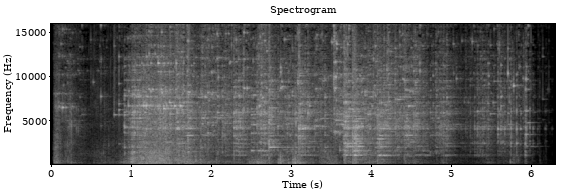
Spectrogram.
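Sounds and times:
glass crashing with reverb: 0.0 - 6.2.

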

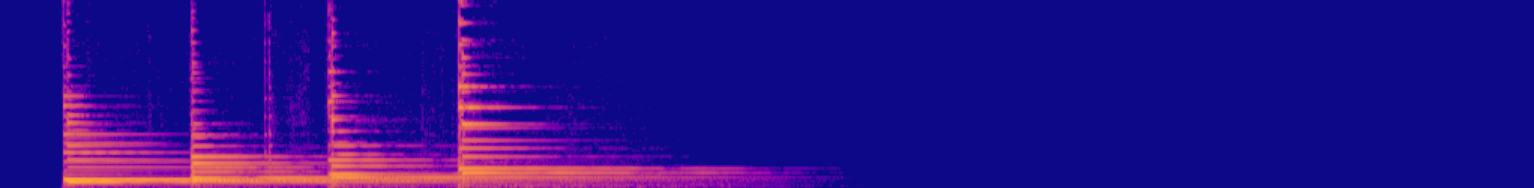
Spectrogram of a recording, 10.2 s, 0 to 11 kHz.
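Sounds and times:
harp slow arpeggio: 0.4 - 4.8.

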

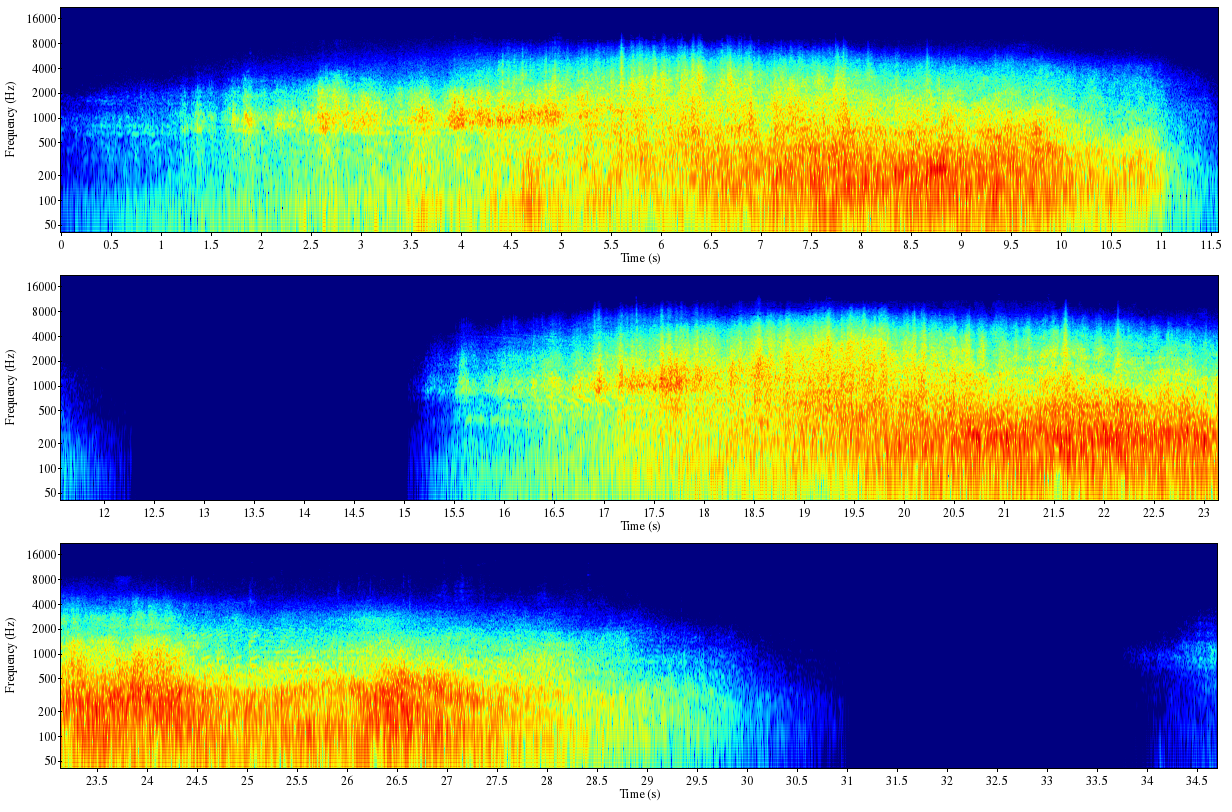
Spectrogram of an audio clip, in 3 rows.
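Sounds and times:
Hawk plane flying by fast: 1.0 - 11.3, 15.4 - 29.6.

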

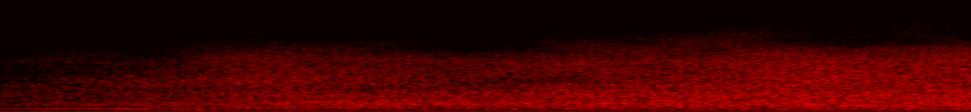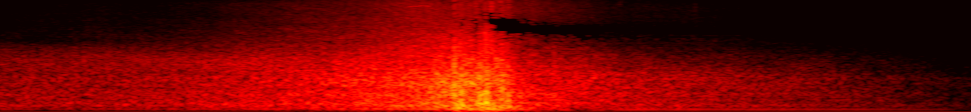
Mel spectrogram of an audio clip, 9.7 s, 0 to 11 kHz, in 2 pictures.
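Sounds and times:
car tires rolling over railroad: 5.2 - 8.3.

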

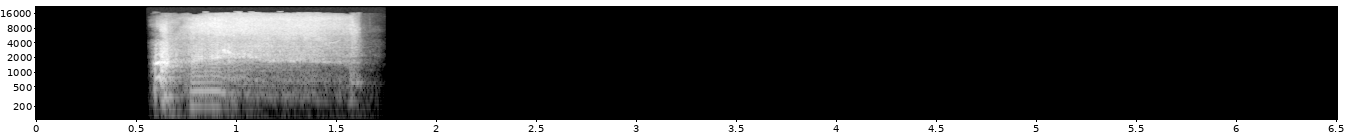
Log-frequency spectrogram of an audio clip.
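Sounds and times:
baboon whimpering nasally: 0.6 - 1.6.

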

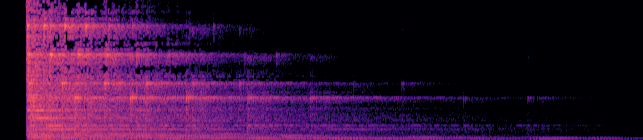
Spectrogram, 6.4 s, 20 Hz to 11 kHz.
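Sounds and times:
Chinese chime bells struck with mallets: 0.3 - 3.6.

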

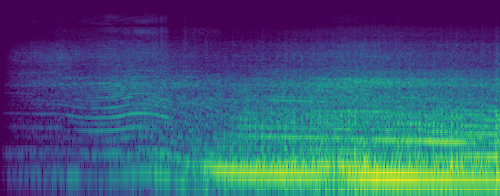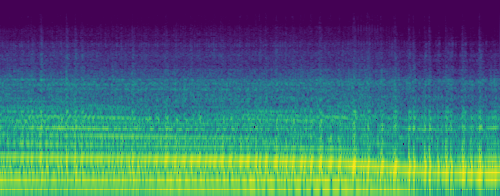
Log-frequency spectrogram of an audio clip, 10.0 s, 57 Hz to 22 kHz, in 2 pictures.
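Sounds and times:
snowmobile stopping: 0.0 - 9.9.

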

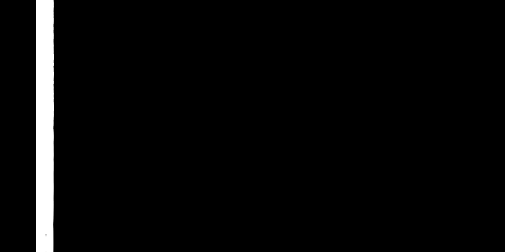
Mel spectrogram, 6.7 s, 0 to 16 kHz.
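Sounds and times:
high-frequency flash double beep: 0.5 - 0.7.

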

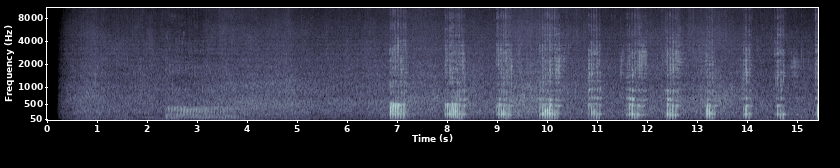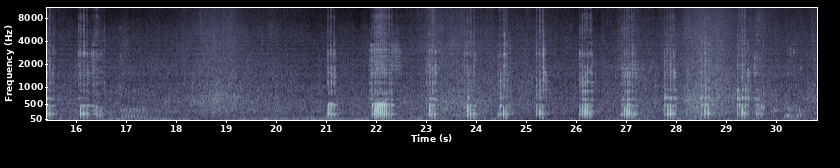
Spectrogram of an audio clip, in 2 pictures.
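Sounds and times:
elephant seal growling: 6.8 - 7.3, 8.0 - 17.4, 21.0 - 21.3, 21.9 - 30.6.

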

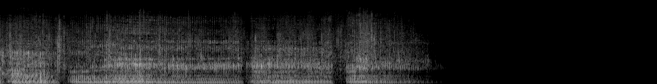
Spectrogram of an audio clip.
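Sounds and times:
lion roaring with a harsh rasping growl: 0.0 - 4.5.

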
